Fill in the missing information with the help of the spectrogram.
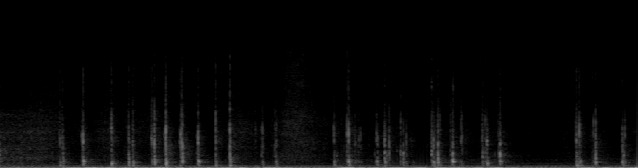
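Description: Fingertips type on an RGB backlit computer keyboard with plastic keys, producing a quick run of short, bright clicks and clacks. A steady low hum sits underneath the typing throughout.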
